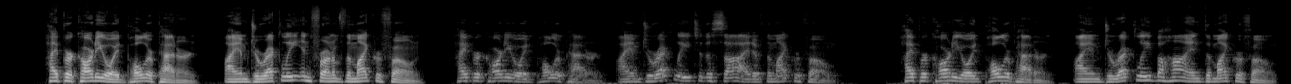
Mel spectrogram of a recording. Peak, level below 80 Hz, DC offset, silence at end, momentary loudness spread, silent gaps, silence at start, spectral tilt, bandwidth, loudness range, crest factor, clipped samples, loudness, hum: -10 dBFS; -58 dBFS; under 0.1%; 0.15 s; 14 LU; 4.28-4.48 s, 8.70-8.86 s; 0.45 s; -6 dB/octave; 18.5 kHz; 10 LU; 20 dB; under 0.1%; -28 LUFS; none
